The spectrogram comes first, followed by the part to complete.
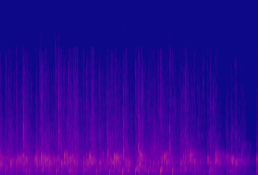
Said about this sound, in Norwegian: Ja, det kan dere godt gi en applaus for. Han lever.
